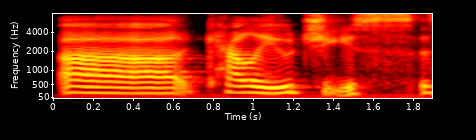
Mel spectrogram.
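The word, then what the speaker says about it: Kali Uchis: I really like Caliuchis. Is that how you say it? Yeah, you do.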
